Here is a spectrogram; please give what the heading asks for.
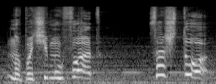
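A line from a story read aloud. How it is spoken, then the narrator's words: Shouting girl. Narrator (Russian): закричала девушка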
